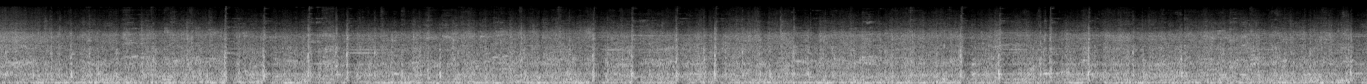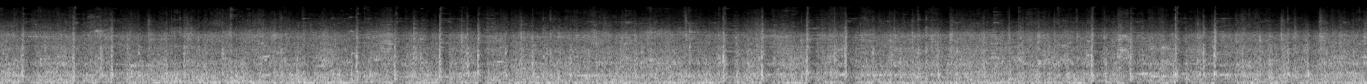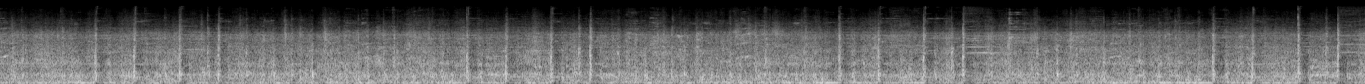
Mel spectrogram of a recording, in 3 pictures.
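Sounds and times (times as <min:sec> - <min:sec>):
train wheels rumbling on rail: 0:00.0 - 0:40.9
wheels clicking over rail joints: 0:00.0 - 0:40.9.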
